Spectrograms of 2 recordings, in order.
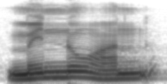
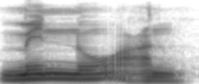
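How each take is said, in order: First: The first word has an 'i' vowel. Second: The same.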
